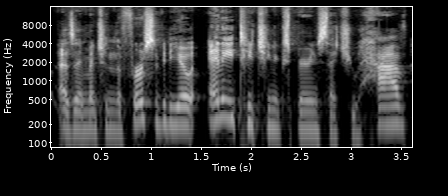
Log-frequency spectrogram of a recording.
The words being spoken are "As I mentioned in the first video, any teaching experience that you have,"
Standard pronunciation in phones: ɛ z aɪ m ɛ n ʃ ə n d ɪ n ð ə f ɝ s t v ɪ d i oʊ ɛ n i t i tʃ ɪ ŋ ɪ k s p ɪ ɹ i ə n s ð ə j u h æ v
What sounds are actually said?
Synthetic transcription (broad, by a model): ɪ z aɪ m ɛ n ʃ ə ɪ n ð ə f ɝ s t v ɪ d i oʊ ɛ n i t i tʃ ɪ ŋ ɪ k s p ɪ ɹ i ə n s ð ə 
